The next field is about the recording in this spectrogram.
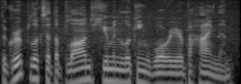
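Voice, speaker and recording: A man's voice: sits low, brisk, a little mellow. A man reading scripted narration for an audio drama.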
